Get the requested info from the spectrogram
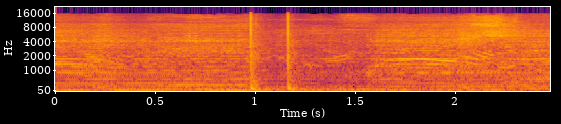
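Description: Two aerial firework shells bursting as sharp bangs, a fifth of a second apart, about a second in, over loud show music.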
